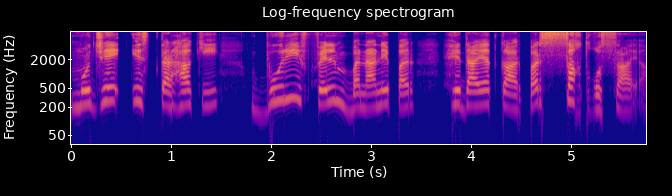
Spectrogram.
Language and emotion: Urdu, angry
